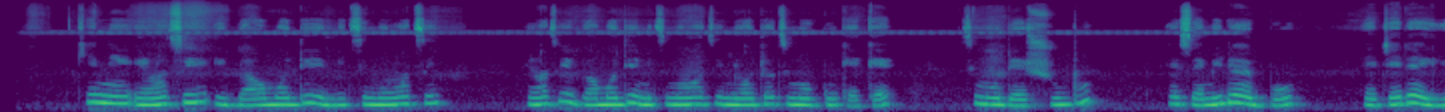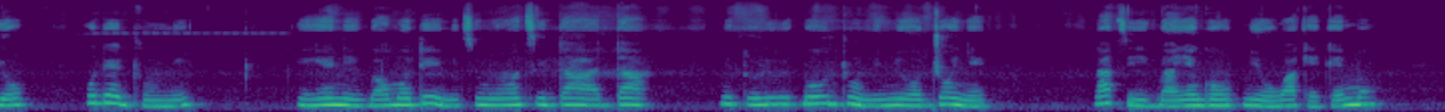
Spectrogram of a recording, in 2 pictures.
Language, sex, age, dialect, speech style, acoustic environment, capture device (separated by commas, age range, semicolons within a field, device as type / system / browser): Yoruba, female, 18-24, Nigeria - Lagos Yoruba, relaxed; focused, people talking; nature, mobile / Linux / Chrome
